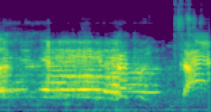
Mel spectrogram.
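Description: A voice singing long held notes in a narrow, phone-like sound: one note ends just after the start and a second is held for about a second. Talking begins near the end.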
